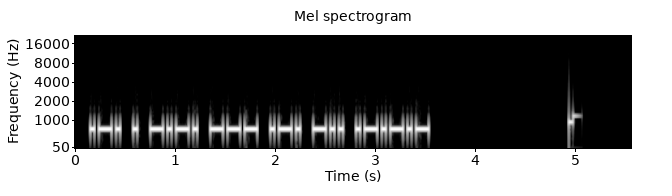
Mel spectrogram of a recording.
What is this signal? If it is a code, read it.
Morse code, heard as a keyed tone, about 28 wpm, 700 Hz. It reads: RECORD.
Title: Sentences from Top 1000 Words - Review Part 3 - 28wpm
